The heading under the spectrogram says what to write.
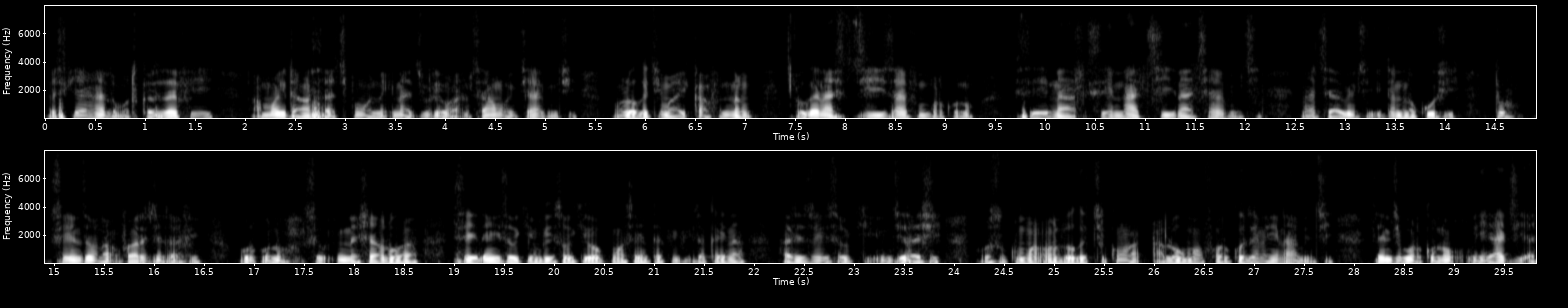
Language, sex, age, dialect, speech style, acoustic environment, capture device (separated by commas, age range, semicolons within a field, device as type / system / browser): Hausa, male, 18-24, Nigeria - Kano, anxious; happy, nature, mobile / Linux / Chrome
